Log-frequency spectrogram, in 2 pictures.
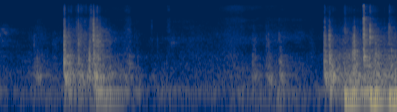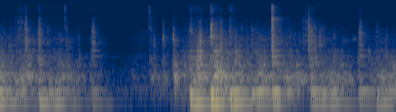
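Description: Royal Enfield Bullet single-cylinder engine being started: a short burst about a second in, then the engine catches about three seconds in, falters briefly near five seconds, and settles into its steady low 'dug dug' thump at idle.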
